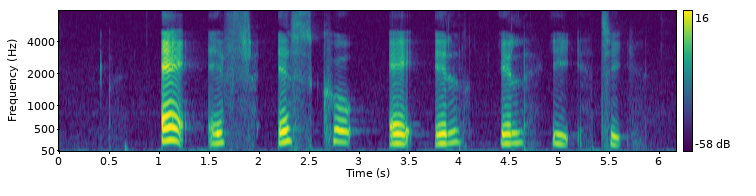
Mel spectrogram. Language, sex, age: Danish, female, 22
